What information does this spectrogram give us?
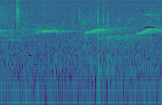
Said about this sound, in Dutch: En ik zit nu dus in het bos op een boomstam met je. Ik denk dat je de vogels kunt horen. Ik voel de zon in mijn gezicht.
